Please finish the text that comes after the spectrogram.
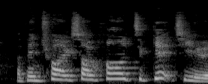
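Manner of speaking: very high, slapstick, jokey, sarcastic exasperation. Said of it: "in almost sarcastic and a jokey sort of way".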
